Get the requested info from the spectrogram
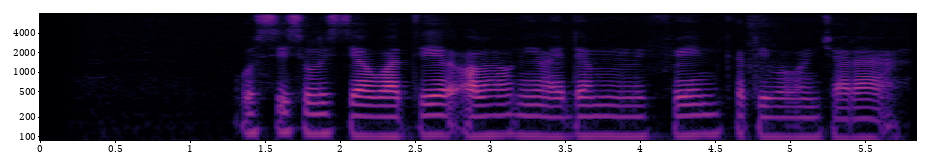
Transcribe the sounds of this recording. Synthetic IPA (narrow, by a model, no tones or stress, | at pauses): ʔṵsisulɪsd̪iawat̪iɔ̰lɔɦɔk̚nialɛdamlifejnkʰɨrdiwawaɲt͡ʃaɾa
